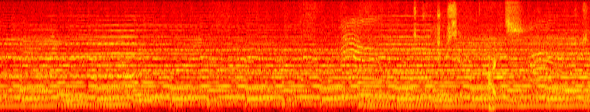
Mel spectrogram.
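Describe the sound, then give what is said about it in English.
Several cats meow and yowl in a dense, overlapping chorus that keeps going without a break, loud, with a few rising cries standing out near the end. “Cats flying over our heads.”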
